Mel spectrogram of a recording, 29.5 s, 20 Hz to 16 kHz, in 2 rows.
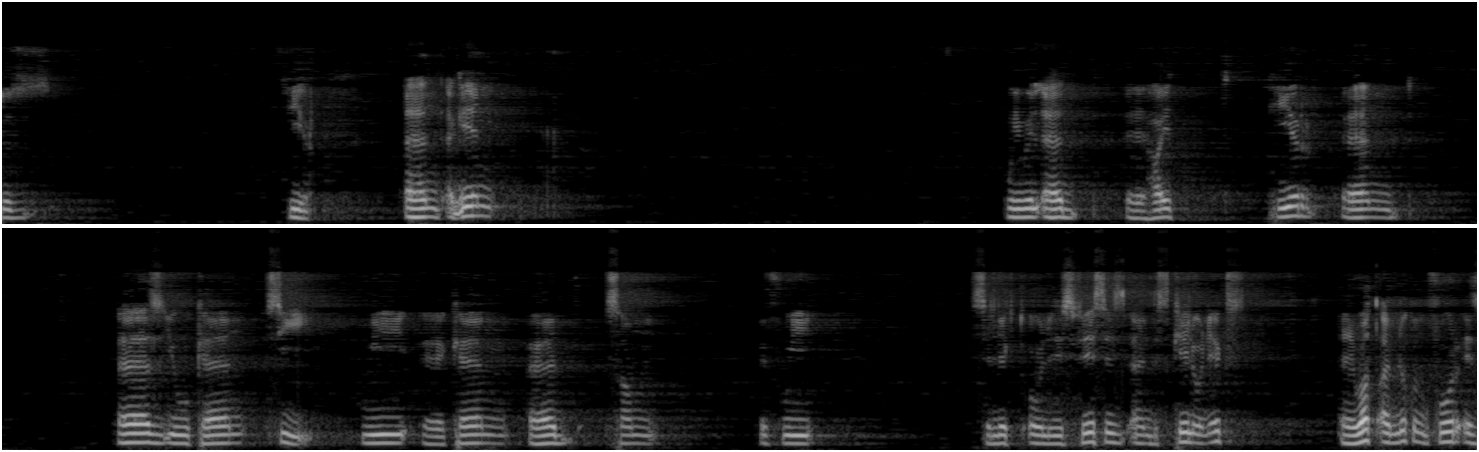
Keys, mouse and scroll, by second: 4.3 KP_1, 10.5 ctrl+r, 18.5 a, 18.8-20.8 right drag, 22.0-23.8 drag, 22.7-27.5 right drag, 26.5 s.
